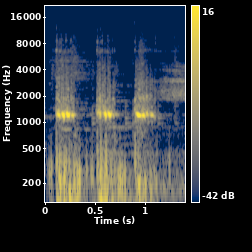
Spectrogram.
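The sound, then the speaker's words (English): Crickets chirping in three evenly spaced bursts, each a buzzy, trilling chirp with a clear mid-high tone over a rougher low rasp, heard alone with no talking. “Crickets.”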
